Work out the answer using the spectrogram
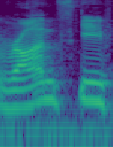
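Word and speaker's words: Wronski: How do you say it? Ronsky faint? Is that how you say it? – Yeah.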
